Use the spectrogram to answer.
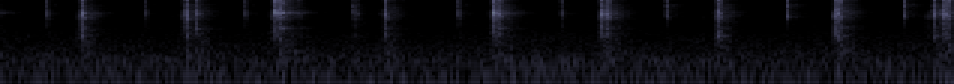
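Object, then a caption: Plastic hair brush bristles. Long acrylic nails flick along the stiff plastic bristles of a black plastic hair brush held horizontally, making a quick, irregular series of sharp, dry ticks. Each tick is bright and high with almost no low end, and it dies away almost instantly.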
